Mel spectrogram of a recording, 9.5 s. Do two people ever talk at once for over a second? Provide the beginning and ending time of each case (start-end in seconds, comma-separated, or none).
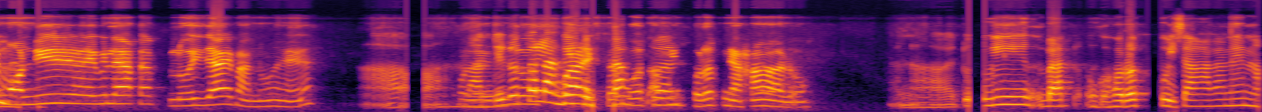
3.5-5.1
